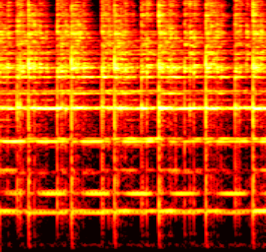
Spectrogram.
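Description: A theatre's three-minute interval bell rings loudly on and on by itself before the musical The Magician's Elephant, calling the audience to take their seats; its bright metallic tone is sustained through a fast, steady rattle of repeated strikes, with no voices.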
